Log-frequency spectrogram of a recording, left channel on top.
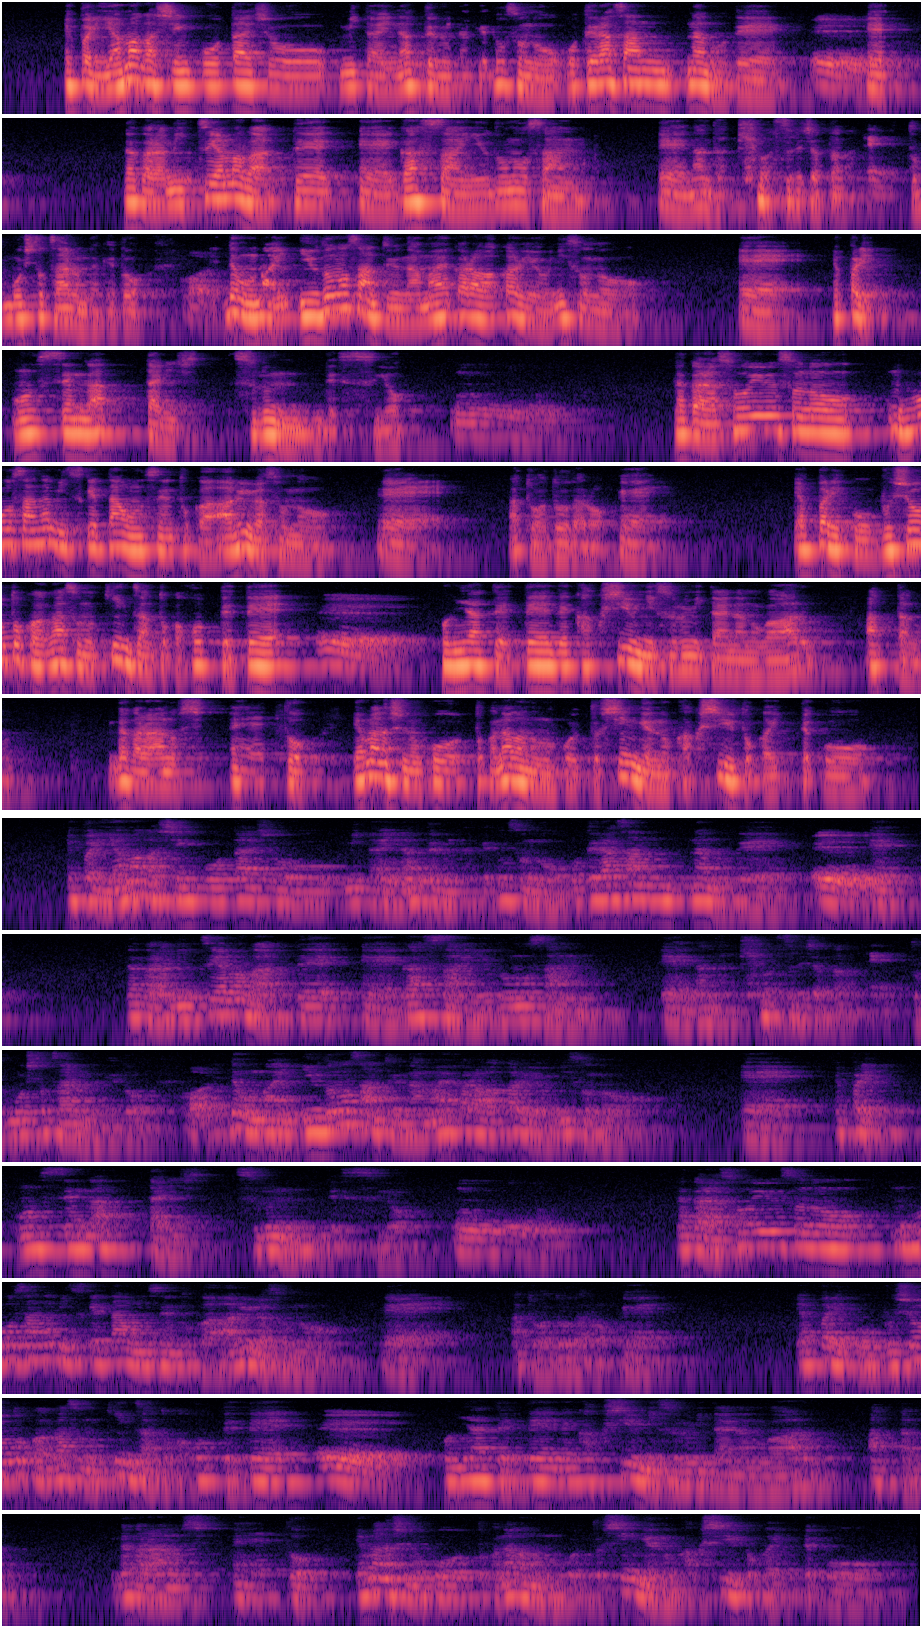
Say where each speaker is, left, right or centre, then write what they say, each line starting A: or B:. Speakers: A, on the left; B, on the left.
A: やっぱり山が信仰対象みたいになってるんだけど、
B: うん。
A: その、お寺さんなので、
B: ええ、
A: えだから三つ山があって、えー、合山、湯殿山、えー、なんだっけ、<laughs> 忘れちゃったな。えーと、もう一つあるんだけど、
B: はい。
A: でもまあ、湯殿山という名前からわかるように、その、えー、やっぱり温泉があったりしするんですよ。
B: うん。
A: だからそういう、その、お坊さんが見つけた温泉とか、あるいはその、えー、あとはどうだろう。えーやっぱりこう武将とかがその金山とか掘ってて、
B: ええ、
A: 掘り当てて、で、隠し湯にするみたいなのがある、あったの。だから、あの、し、えーっと、山梨の方とか長野の方と信玄の隠し湯とか行って、こ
